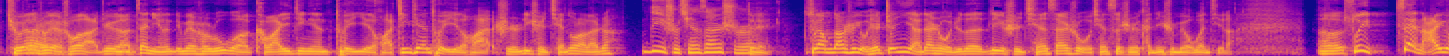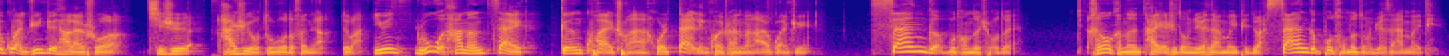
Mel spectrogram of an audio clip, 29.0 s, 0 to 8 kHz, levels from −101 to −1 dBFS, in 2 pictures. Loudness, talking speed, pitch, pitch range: -19 LUFS, 325 characters per minute, 145 Hz, 125-205 Hz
